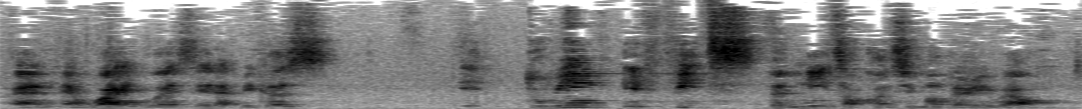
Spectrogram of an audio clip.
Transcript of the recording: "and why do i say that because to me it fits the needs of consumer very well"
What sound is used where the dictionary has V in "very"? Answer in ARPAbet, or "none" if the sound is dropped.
V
